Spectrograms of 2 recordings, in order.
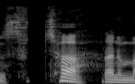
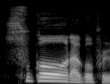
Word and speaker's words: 수거: 그런데 성신여대 오종록 교수는 조선시대에는 이것을 수차라고 하지 않고 인력거, 자전거 하는 식으로 수거라고 불렀을 것이라고 얘기합니다. 그래 왔다가 우리나라에 전차가 처음 생기면서 이 술의 거자를 차자로 발음하기 시작하면서 전차, 기차, 자동차 그리고 수차 이런 식으로 부르게 됐다는 것이죠. 따라서 세종실록에 올라 있는 물술의 경우에는 수거라고 해야 옳겠습니다만 우리 프로그램에선 사람들이 흔히 쓰는 대로 수차라고 칭하겠습니다.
